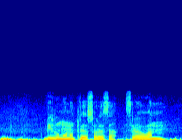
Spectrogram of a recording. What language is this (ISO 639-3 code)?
sat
